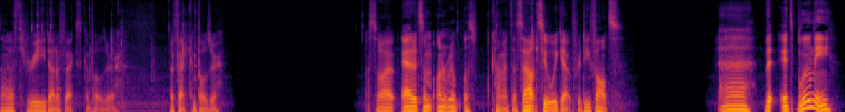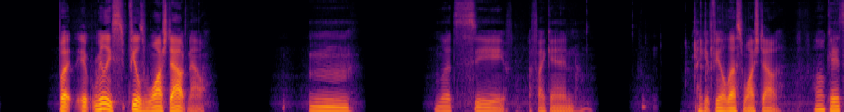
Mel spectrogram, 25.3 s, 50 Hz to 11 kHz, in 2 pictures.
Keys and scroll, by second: 2.7 super+s, 8.0 super+/, 23.3 super+s.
